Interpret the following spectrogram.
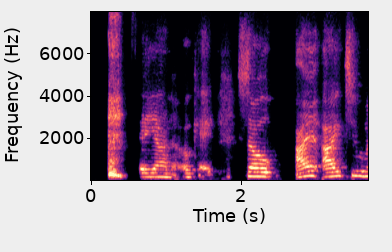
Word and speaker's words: Guyana: Did I pronounce that right? It's Guyana. gay. Guyana.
